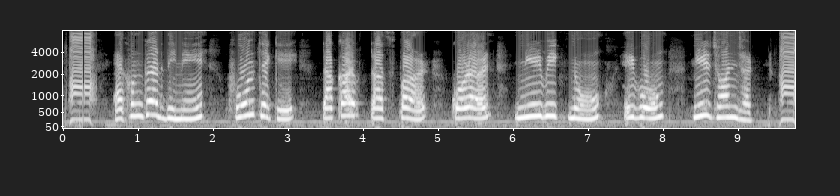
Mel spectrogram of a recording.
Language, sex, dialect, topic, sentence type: Bengali, female, Rajbangshi, banking, question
